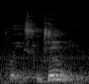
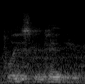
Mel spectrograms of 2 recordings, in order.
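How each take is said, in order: First: Breathy whisper, rising at the end; whispered please continue. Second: Low, soft, falling command; flat experimenter. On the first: Experimenter to subject, a soft whispered request. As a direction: murmur it gently, like a polite experimenter. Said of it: "all I do is say". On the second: Experimenter to subject, quiet low insistence. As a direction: say it coolly, like a calm authority. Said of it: "And I go". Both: Retold or imitated.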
